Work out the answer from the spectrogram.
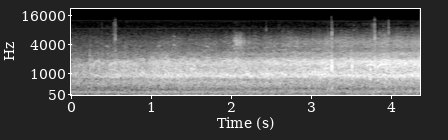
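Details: A huge flock of snow geese, more than 20,000 birds, grazing at a refuge before being spooked into low flight: a dense, continuous chorus of overlapping honking calls that steadily builds in loudness.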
